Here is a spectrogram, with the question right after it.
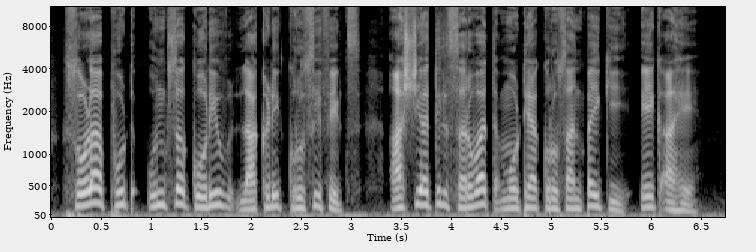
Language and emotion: Marathi, neutral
